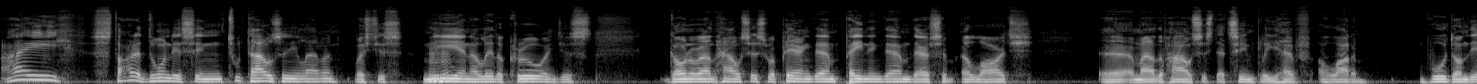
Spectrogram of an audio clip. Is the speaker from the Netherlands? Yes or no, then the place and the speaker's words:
yes; Netherlands; English is a second language; No, I'm from the Netherlands.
